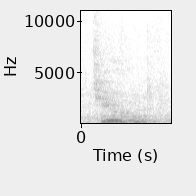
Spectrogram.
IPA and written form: tjuːn (tune)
